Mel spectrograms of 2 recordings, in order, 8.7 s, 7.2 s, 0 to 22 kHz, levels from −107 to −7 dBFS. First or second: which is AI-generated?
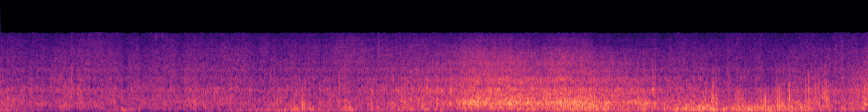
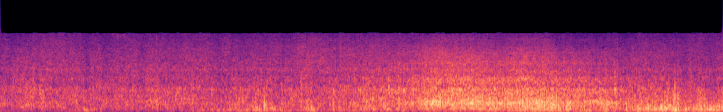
second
